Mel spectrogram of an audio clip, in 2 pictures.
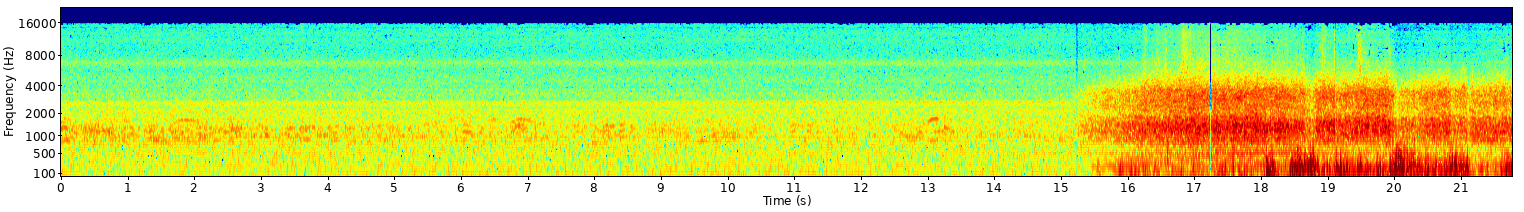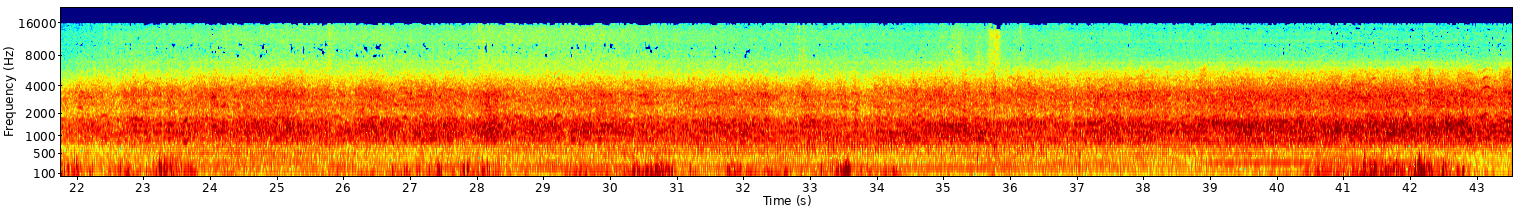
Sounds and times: Honk: 0.0s - 10.0s, 12.6s - 13.5s, 15.5s - 43.5s.

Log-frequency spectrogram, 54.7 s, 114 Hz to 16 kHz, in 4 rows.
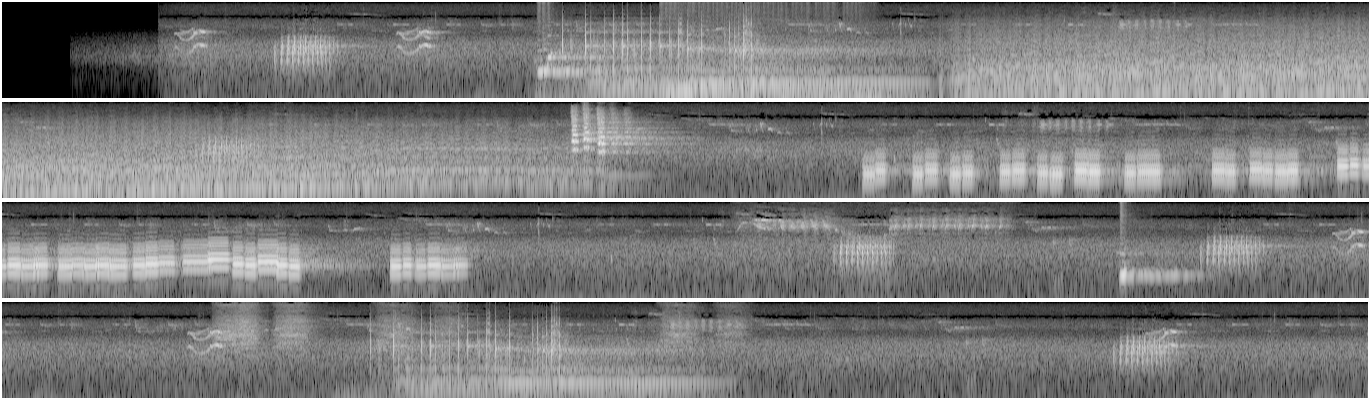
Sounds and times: Frog: 2.7s - 4.4s, 35.6s - 37.3s, 39.3s - 40.1s, 52.1s - 53.0s
Music: 5.4s - 20.6s, 22.3s - 32.1s, 38.5s - 39.7s, 44.3s - 48.5s.

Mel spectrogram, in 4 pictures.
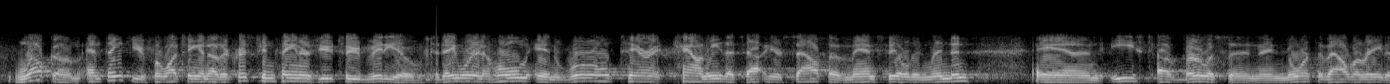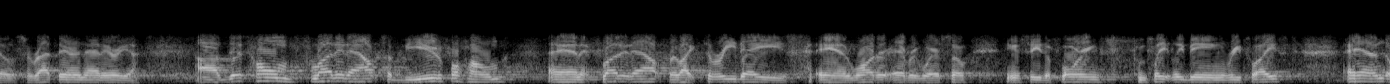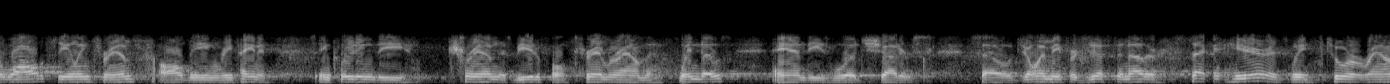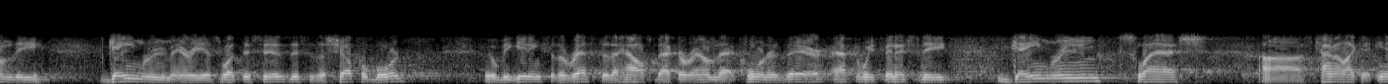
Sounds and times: Speech: 0.0s - 45.9s, 46.5s - 55.5s.

